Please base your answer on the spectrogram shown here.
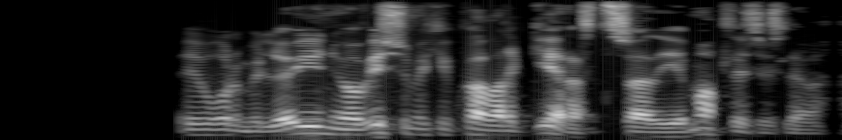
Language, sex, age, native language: Icelandic, male, 40-49, Icelandic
